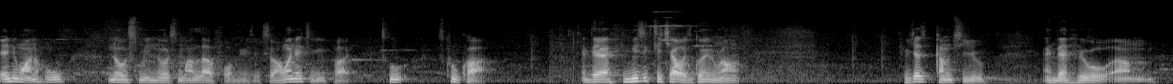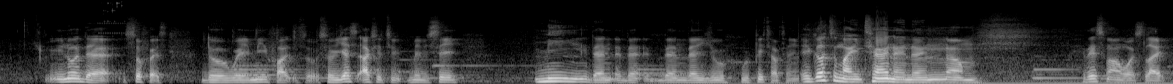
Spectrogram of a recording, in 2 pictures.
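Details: Adult who stammers, speaking in real life about his or her own experiences; stuttering (stammering).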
